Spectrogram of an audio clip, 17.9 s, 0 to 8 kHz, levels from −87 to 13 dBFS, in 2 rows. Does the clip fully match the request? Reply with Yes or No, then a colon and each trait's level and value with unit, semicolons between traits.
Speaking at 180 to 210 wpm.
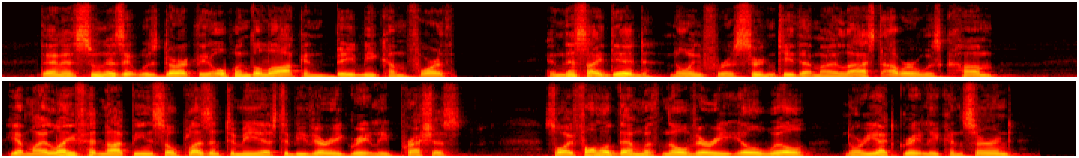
Yes: average, 200 wpm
